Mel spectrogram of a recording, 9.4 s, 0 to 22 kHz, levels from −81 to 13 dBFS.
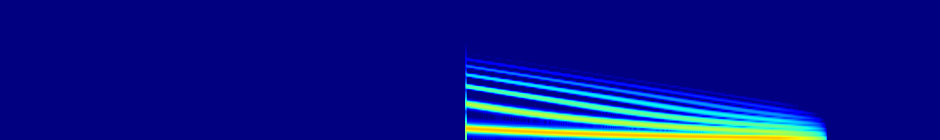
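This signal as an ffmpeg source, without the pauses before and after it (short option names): -f lavfi -i "aevalsrc='0.15*clip((3.61-t)/0.48,0,1)*tanh(2.82*sin(2*PI*350*3.61/log(65/350)*(exp(log(65/350)*t/3.61)-1)))/tanh(2.82)':d=3.61:s=44100"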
